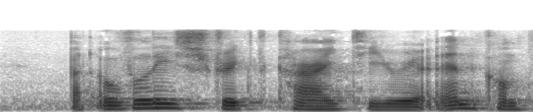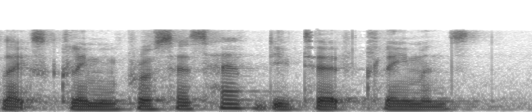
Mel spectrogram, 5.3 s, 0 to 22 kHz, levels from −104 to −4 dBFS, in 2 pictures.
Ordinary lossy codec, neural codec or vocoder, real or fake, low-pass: AAC, 48 kbps; autoencoder, 48 kHz, 128 numbers a frame, DAC-VAE, trained on Japanese speech; fake; 7.2 kHz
